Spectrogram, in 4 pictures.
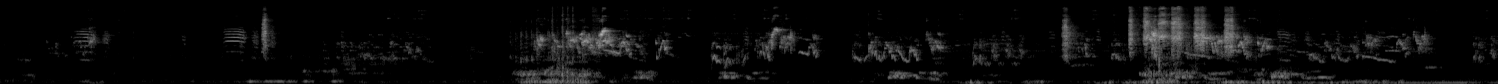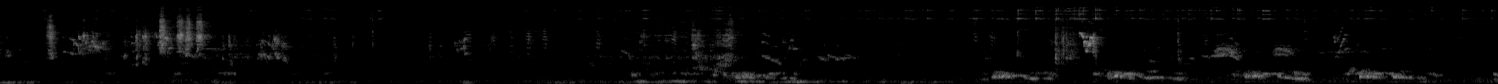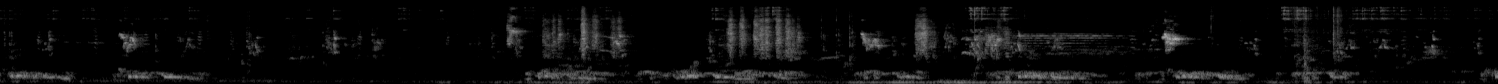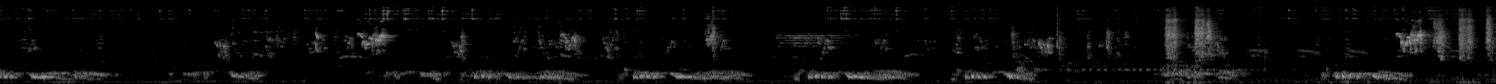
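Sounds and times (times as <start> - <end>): doves cooing: 5.1 - 17.5, 21.0 - 34.1, 35.0 - 59.9.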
